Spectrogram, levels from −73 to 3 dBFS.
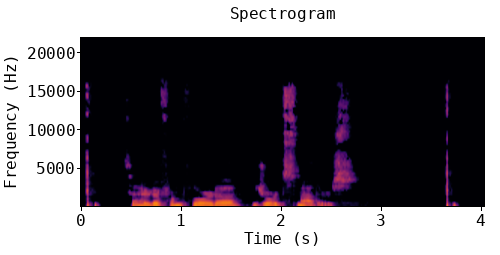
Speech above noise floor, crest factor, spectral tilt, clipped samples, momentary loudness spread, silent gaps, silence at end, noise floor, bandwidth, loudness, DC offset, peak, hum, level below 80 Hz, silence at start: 63 dB; 18 dB; -6 dB/octave; under 0.1%; 12 LU; none; 0.3 s; -89 dBFS; 16.5 kHz; -28 LUFS; under 0.1%; -10 dBFS; none; -66 dBFS; 0.05 s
